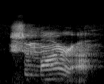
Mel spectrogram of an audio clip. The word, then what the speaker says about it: Shamara: Shamara, we have three syllables there, and we emphasize the second one.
